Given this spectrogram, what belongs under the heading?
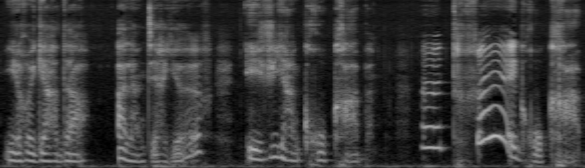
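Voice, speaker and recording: Slow, breathy woman telling a bedtime story. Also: medium pitch. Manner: slow, expressive, drops into whispers.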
